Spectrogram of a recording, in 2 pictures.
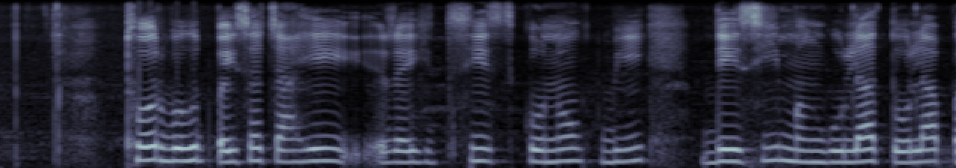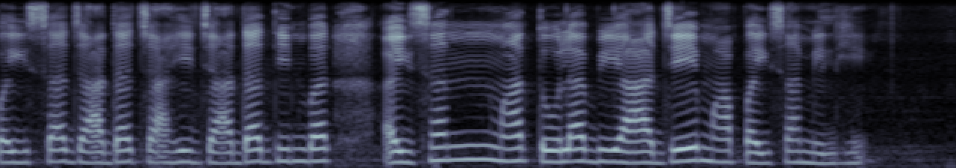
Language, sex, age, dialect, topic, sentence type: Chhattisgarhi, female, 25-30, Western/Budati/Khatahi, banking, statement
